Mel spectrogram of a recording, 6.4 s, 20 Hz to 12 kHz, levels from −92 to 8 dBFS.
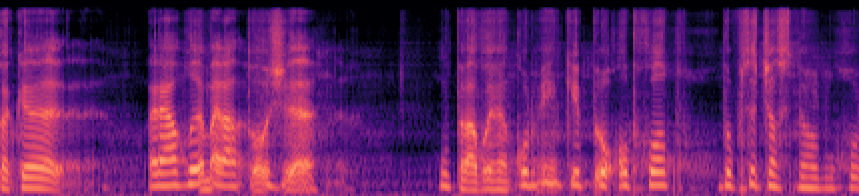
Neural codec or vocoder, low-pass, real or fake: autoencoder, 22.05 kHz, a latent of 192 numbers a frame, VITS, trained on many speakers; 9.9 kHz; fake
